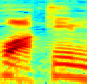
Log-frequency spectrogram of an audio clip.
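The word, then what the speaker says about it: Joaquín: It's pronounced Joaquin, by the way. Joaquin, okay, Joaquin.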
